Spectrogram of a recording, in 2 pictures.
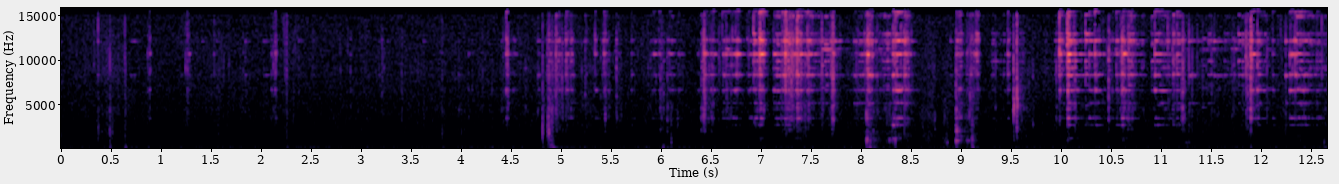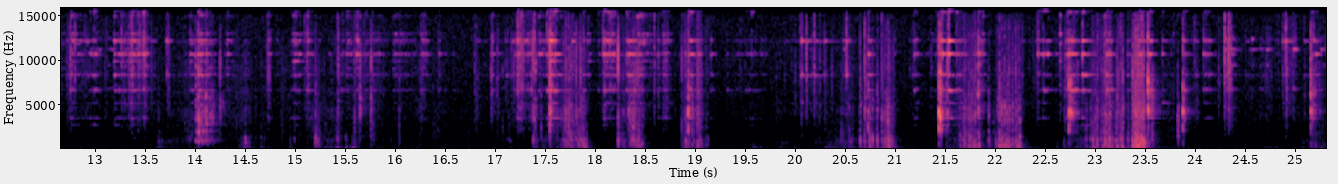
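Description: Hair rustles softly as fingers twist and pull it.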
